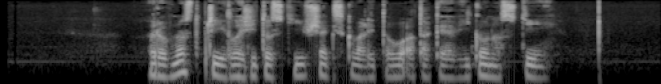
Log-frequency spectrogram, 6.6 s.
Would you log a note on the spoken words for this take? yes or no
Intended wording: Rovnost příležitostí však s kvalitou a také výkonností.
no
